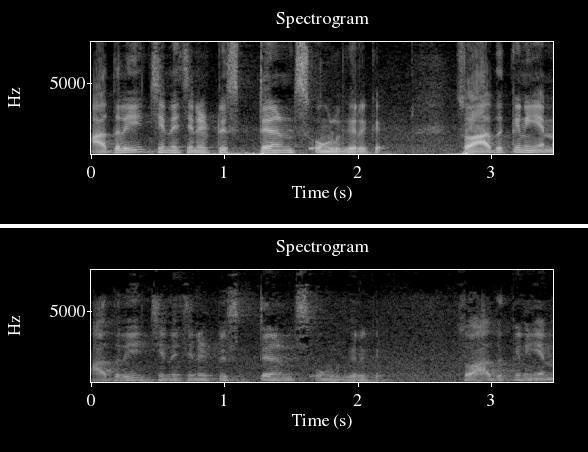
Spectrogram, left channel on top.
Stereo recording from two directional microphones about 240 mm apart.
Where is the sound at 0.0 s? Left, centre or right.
Left.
